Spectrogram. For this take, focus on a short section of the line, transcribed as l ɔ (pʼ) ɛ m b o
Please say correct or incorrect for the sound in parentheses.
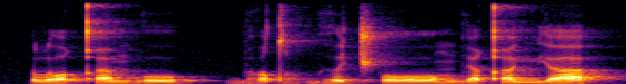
incorrect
